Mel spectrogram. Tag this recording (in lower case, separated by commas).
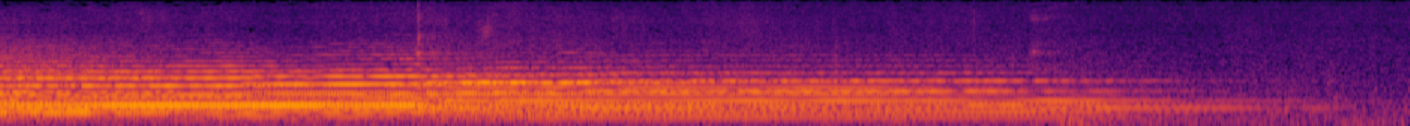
orchestra, music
